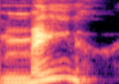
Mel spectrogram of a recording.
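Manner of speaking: "Manor" echoed as "MAY-ner"; Texas pronunciation. Retold or imitated. Baffled reply to friends, "Manor" said as "MAY-ner". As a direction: throw back "Manor" with a long a, "main-er". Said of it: "Who pronounces it".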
